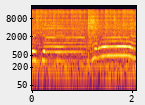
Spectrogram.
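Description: A young girl singing a pop song, holding long notes: one sustained note, then a slide up about a second in to a higher note that she holds.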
